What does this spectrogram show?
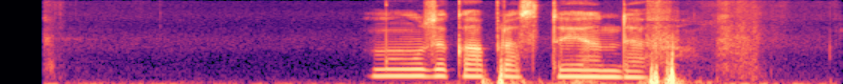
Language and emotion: Russian, sad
